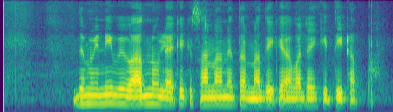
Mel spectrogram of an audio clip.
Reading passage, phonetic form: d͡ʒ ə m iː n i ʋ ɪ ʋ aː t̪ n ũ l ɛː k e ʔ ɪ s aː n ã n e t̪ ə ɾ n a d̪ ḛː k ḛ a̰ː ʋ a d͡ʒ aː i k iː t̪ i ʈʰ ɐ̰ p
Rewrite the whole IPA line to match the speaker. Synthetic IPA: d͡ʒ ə m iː n i ʋ ɪ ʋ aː d̪ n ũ l ɛː k e k ɪ s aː n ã n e t̪ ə ɾ n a d̪ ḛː k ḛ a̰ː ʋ a d͡ʒ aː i k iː t̪ i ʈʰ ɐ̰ p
